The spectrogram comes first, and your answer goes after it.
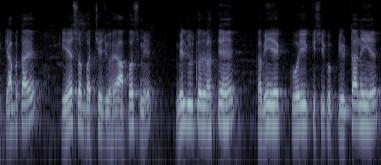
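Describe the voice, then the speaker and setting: Male teacher explaining a lesson. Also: medium pitch. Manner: repeats and glosses words in simpler terms. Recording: dull lo-fi recording.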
